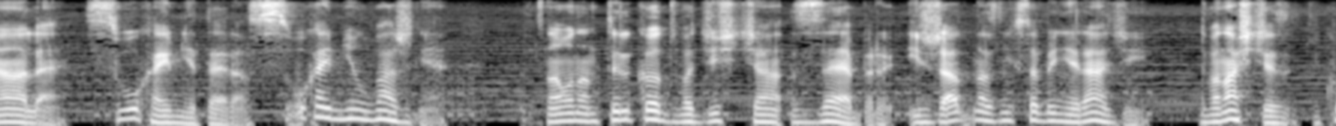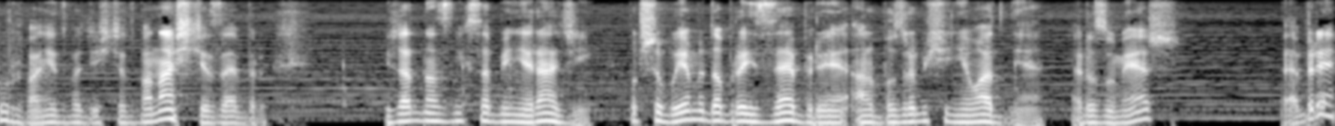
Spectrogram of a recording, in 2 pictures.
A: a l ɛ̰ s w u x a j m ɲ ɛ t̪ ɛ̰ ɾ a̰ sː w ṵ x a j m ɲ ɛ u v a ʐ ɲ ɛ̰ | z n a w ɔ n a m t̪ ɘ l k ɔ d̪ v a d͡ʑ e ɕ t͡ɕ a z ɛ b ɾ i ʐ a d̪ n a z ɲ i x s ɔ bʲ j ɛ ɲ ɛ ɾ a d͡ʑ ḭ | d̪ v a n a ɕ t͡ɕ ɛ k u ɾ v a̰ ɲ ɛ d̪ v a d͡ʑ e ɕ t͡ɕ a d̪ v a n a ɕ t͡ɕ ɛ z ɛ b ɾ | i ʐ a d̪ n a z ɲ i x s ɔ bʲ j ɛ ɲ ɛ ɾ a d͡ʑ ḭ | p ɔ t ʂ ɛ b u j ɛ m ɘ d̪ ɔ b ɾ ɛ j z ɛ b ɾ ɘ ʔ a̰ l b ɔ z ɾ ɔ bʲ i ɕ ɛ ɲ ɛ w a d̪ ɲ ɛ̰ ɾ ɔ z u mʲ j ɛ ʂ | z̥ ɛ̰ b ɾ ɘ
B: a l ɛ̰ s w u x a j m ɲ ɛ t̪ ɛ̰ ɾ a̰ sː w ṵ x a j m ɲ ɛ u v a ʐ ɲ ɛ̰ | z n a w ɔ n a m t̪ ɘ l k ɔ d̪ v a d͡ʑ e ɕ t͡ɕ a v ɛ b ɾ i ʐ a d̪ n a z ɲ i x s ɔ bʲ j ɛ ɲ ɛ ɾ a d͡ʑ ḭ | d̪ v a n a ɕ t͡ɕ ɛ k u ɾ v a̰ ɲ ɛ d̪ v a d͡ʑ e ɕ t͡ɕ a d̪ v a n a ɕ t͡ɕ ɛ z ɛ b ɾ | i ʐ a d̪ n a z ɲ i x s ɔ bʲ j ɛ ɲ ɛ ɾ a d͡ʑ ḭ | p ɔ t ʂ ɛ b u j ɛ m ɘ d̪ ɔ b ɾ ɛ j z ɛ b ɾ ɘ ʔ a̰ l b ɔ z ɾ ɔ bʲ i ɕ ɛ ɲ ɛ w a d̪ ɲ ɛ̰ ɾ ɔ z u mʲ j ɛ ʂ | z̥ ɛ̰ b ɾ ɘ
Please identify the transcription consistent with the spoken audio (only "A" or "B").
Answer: A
